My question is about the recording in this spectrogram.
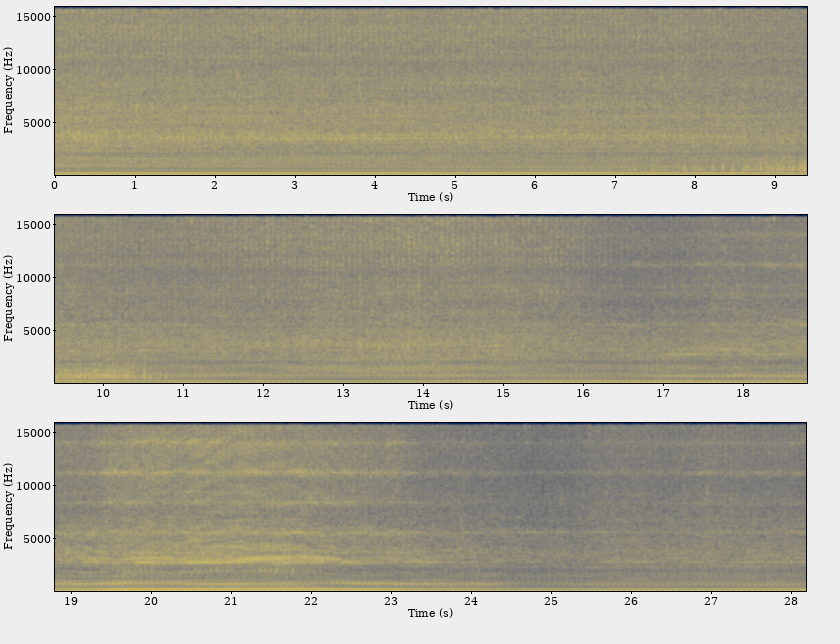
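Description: A GMC RV's engine idling steadily, heard from underneath the vehicle, a little louder for a few seconds past the middle.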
